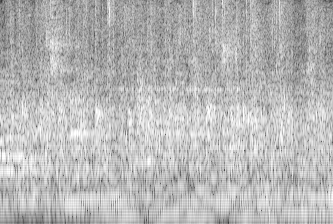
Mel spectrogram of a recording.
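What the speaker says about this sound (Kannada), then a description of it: "ನಿಮ್ಮೆಲ್ಲರ ಜೋರಾದ ಚಪ್ಪಾಳೆ ಬರಲಿ ಗೌತಮಿ ಅವರಿಗೆ." Loud, steady audience applause fills a state-level award ceremony hall, continuous dense clapping throughout with a faint crowd murmur beneath.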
